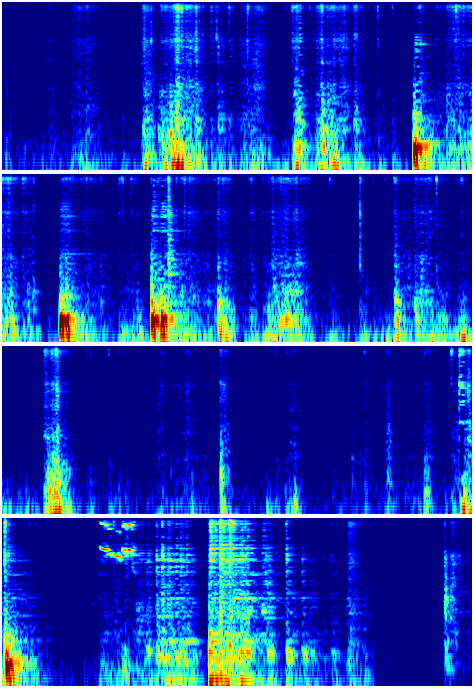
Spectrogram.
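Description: A small wood-burning stove being tended by hand: irregular knocks, scrapes and clatter of firewood and the stove's metal parts, with a brief squeak and a denser run of rattling near the end.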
